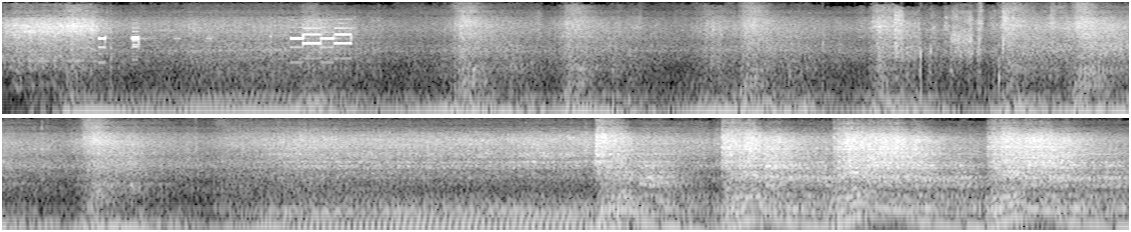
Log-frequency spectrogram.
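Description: A car engine revs loudly and closely with the exhaust cutout closed, with repeated throttle blips and rising, falling sweeps toward the end.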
